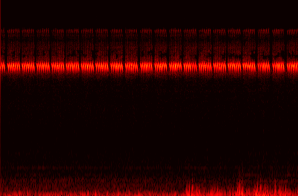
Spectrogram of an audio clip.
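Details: Cricket of the rice paddies producing rapid, evenly spaced shrill chirps, about five a second, while soft low rumbling thuds rise in the background during the second half.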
